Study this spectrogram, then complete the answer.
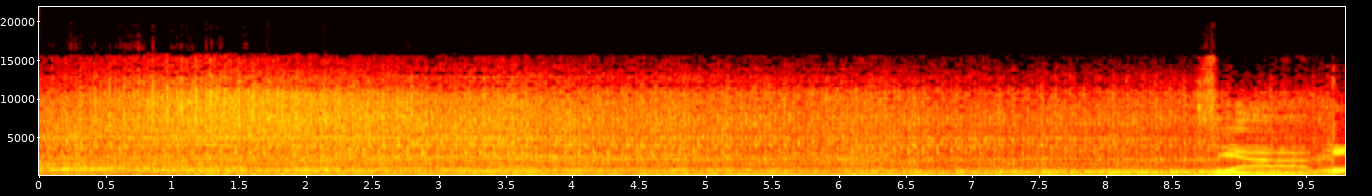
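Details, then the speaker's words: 1977 Chevrolet C10 V8 with Flowmaster-style exhaust, next-day restart after sitting nearly 2 years, cranks right up: deep steady burble at idle, loud exhaust, even and unbroken; healthy idle. "All right, we can crank right up and it's sitting there running. It sure is nasty."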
